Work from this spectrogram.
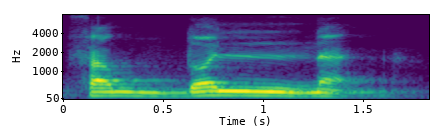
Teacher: Dan jelaskanlah huruf lam pada kata faddalna dengan lembut, yakni huruf lam menghadapi huruf nun.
